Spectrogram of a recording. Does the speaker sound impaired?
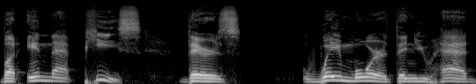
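No.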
